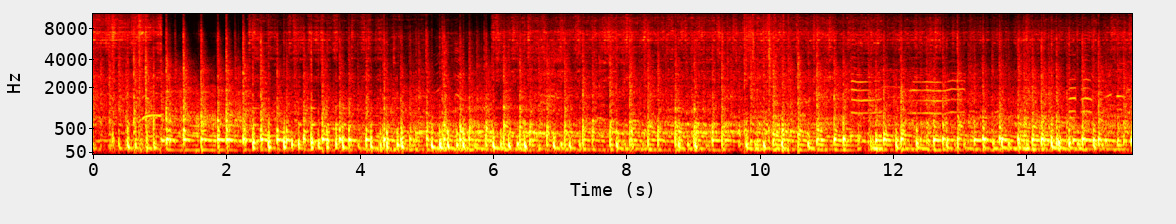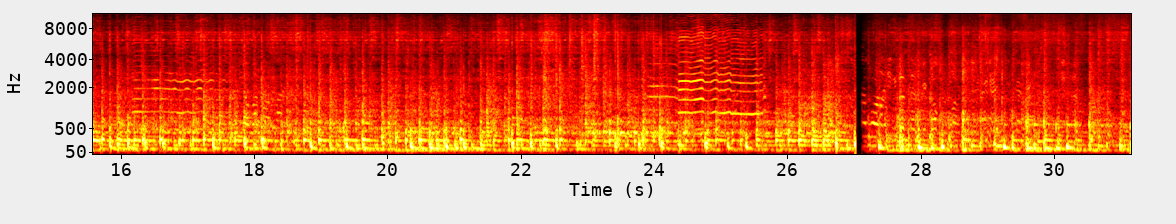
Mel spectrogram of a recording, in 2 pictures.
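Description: Fast, continuous festival drumming: a snare-type side drum struck with sticks and steel pots and vessels beaten as percussion, with voices shouting over it. The sound drops out suddenly for an instant near the end.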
